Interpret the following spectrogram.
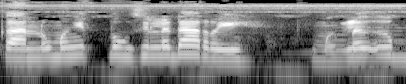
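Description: A person's voice talking in short phrases, over a faint, steady high-pitched buzz.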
